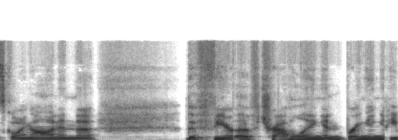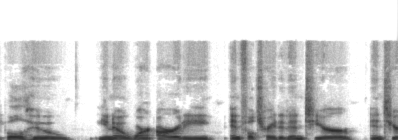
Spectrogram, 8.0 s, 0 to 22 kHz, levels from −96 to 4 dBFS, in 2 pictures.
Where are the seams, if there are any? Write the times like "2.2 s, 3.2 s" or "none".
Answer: 2.3 s, 3.8 s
